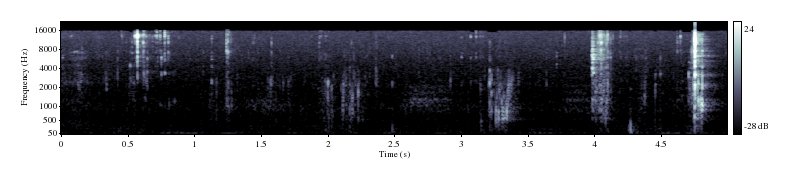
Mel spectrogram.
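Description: A person chewing food close to the microphone: soft wet mouth clicks and lip smacks, with a few sharper smacks in the second half.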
